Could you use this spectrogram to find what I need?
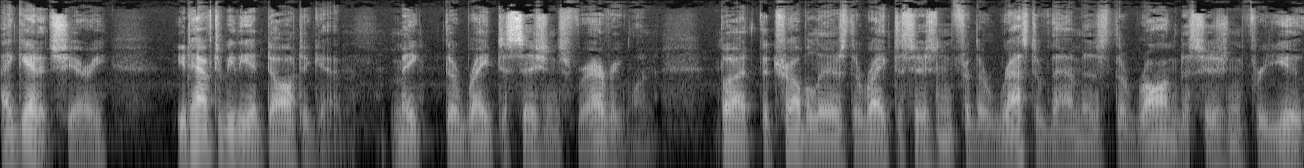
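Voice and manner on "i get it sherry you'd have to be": ordinary delivery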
